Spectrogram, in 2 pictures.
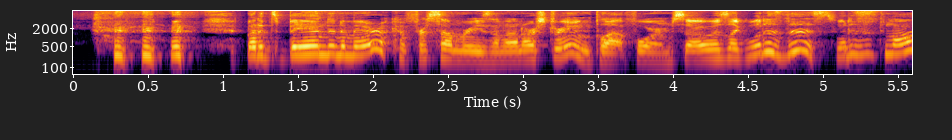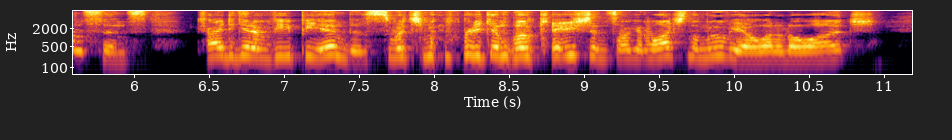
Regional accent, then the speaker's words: United States; as an American

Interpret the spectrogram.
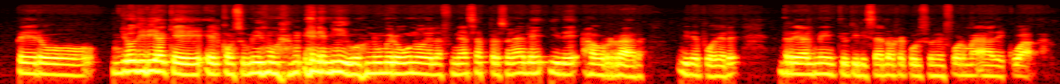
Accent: Venezuela; now in Norway; te puedo hablar como venezolano, que vivo acá en, Noruega

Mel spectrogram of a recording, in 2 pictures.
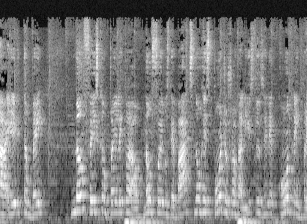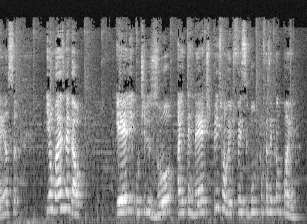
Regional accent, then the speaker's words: Brazil; como brasileiro

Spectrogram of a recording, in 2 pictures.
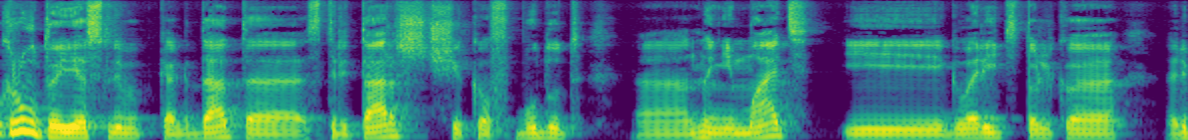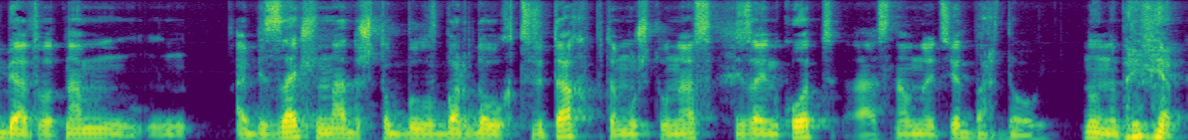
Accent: Suzdal, Vladimir Oblast, Russia; мой родной город, я там вырос

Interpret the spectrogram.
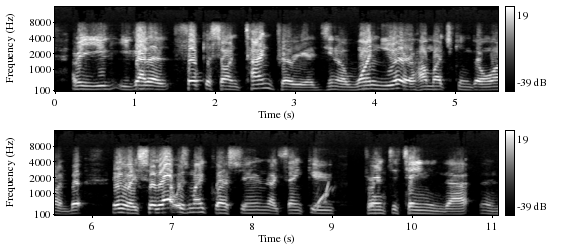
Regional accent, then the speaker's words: Massachusetts, United States; I'm from Massachusetts.

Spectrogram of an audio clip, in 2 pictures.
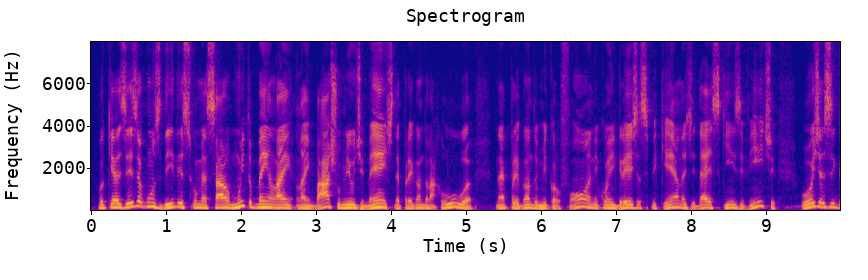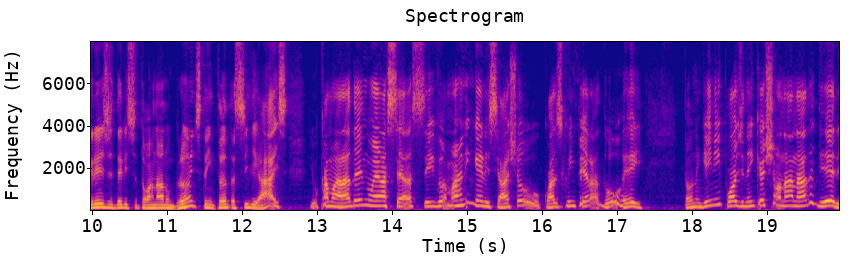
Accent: Brazil; a nossa cultura cristã evangélica brasileira

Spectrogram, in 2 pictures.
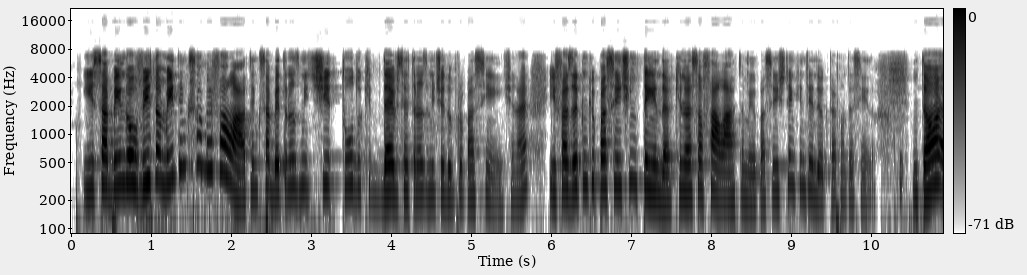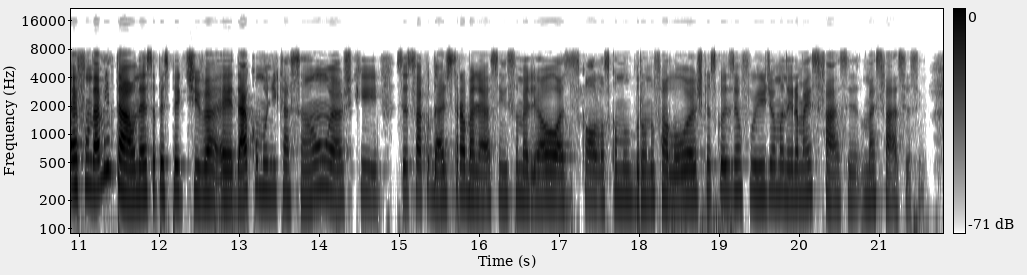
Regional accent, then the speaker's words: Jequié, Bahia, Brazil; moved away; Eu sou, eu venho de Jequié, então lá tinha só a UESB

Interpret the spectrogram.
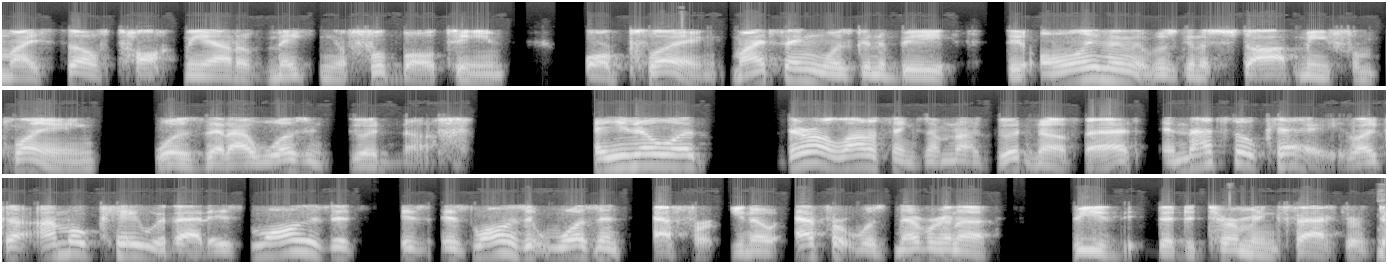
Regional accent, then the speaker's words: Alaska, United States; moved away as an adult; also born or lived in Idaho / Washington, D.C.; I was really growing up in Alaska

